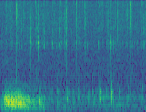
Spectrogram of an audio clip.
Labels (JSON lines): {"label": "ambient", "recorder": "HydroMoth"}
